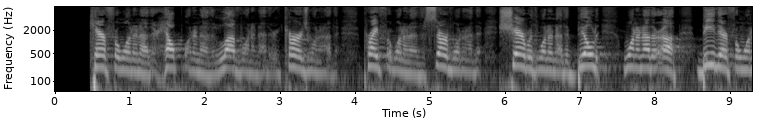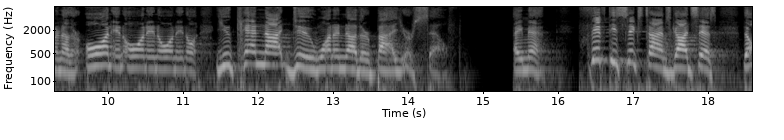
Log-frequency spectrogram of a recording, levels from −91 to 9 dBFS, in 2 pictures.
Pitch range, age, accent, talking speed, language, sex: 200-260 Hz, 50-69, American, 170 wpm, English, male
